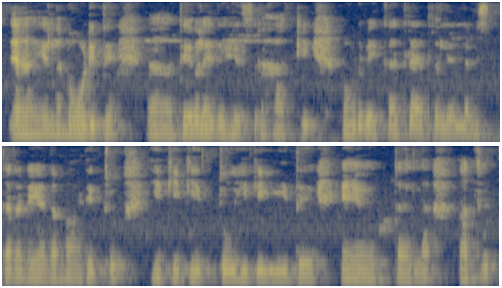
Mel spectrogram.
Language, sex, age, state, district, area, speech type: Kannada, female, 18-30, Karnataka, Hassan, urban, spontaneous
